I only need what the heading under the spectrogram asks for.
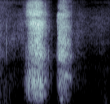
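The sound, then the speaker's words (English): Someone blows their nose in two quick, forceful bursts, the first longer and louder, a harsh breathy rush with a brief break between, then quiet. “Sorry, I meant to pause before blowing my nose, but that didn't happen.”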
